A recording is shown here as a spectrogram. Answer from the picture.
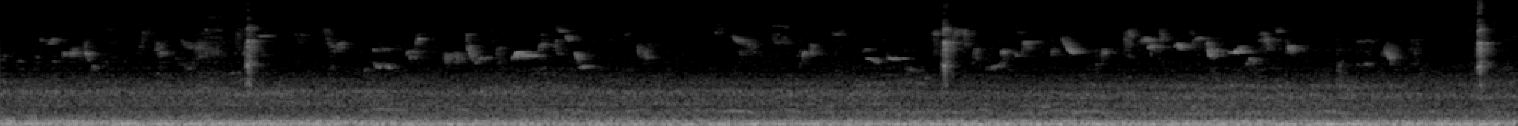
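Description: Small birds chirping faintly in many short, high, scattered notes, over a steady low rumble. Three sharp clicks come through it, spread across the stretch.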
